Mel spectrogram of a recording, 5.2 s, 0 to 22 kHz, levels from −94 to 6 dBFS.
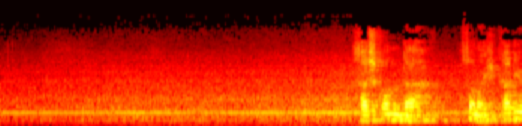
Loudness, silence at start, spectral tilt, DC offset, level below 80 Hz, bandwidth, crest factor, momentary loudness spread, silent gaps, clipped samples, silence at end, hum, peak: -19 LUFS; 0 s; -5.5 dB/octave; under 0.1%; -60 dBFS; 10.5 kHz; 22 dB; 21 LU; none; under 0.1%; 0 s; none; 0 dBFS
